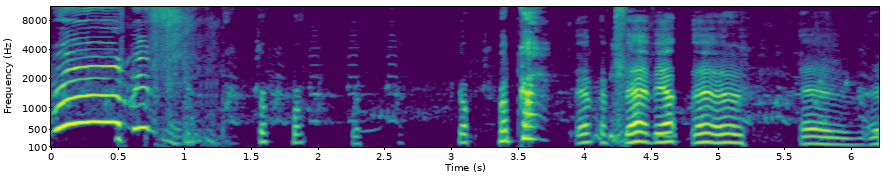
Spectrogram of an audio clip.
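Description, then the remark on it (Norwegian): A person imitates a hen, with a run of short, choppy clucks breaking into louder, drawn-out warbling squawks, with no ordinary talk. “Ja, jeg, jeg, kjenner litt sånn eh, bakk, bakk i stolen min her. Bakk!”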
